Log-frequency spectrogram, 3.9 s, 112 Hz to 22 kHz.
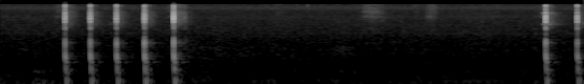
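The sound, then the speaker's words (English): A knocking pattern heard in the middle of the night in a 13-minute horror short film: five quick, evenly spaced knocks, a pause of a couple of seconds, then two more knocks. They are sharp and fairly quiet over a low steady hum, with no voices. “It's a certain knocking pattern, and it's just really scary, and the knocking, like, haunted me for days.”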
